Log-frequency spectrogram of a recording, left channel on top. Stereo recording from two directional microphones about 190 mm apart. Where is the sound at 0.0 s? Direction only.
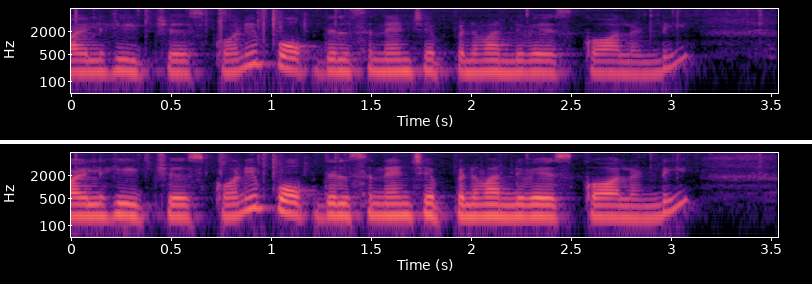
15° right (ahead or behind).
